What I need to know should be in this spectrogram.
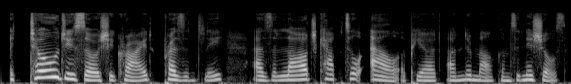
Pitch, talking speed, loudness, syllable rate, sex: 205 Hz, 170 wpm, -19 LUFS, 5.6 syllables/s, female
